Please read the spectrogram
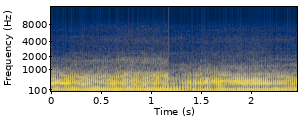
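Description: Motorcycle engine running under throttle while riding: a steady note, a brief break about a second in, then the revs climbing again and levelling off.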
